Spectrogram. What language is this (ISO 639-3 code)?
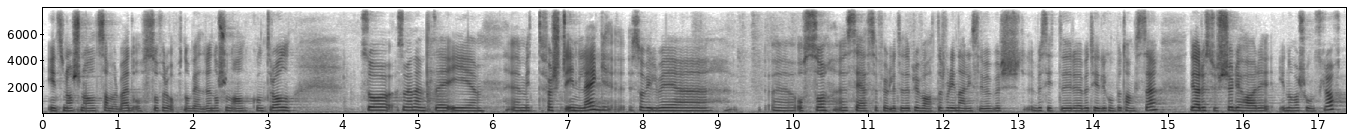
nor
